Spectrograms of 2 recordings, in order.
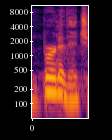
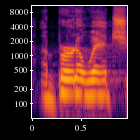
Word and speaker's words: Berovic: fourth grade that I realized my name was berovic and not beroit or brosaurus vit or any other words that rhyme with that and that's just what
